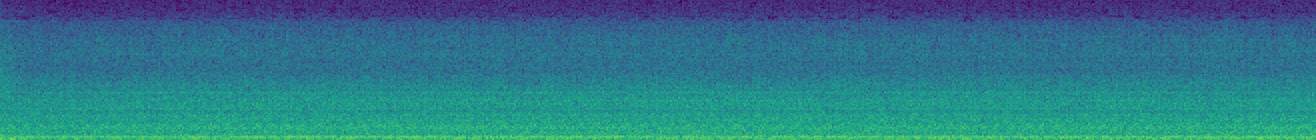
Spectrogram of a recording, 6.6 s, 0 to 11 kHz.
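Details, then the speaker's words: John Deere 5067E diesel tractor at 30 hours, after tightening loose intercooler boost hose clamps that caused hissing and boost loss: steady even drone with constant mid-pitched hum, no knocks or whistle; running better, normal running. "but I do feel like, though, that it's running a lot better than it was now that I've tightened them clamps up."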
